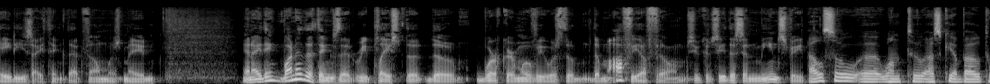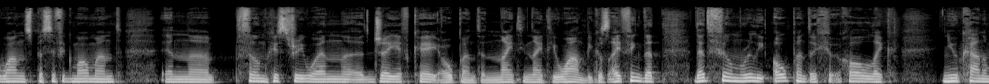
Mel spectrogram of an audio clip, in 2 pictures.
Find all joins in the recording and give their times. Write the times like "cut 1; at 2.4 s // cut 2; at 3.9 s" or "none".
cut 1; at 8.1 s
